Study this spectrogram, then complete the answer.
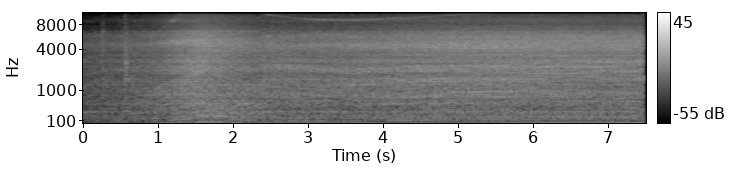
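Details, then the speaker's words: Euro 4 diesel truck, engine revved; a steady low drone holds one pitch and does not follow engine RPM, coming from the audio system speaker, not the engine; speaker hum independent of engine speed. "Bengungnya enggak mengikuti RPM mesin. Bengbengungnya itu masih sama ya. Kadang orang itu bingung dikira mobilnya yang rusak atau mesinnya bermasalah atau kendala yang lain."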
